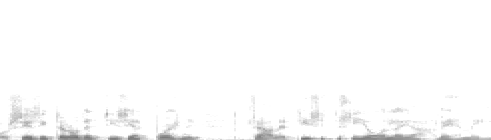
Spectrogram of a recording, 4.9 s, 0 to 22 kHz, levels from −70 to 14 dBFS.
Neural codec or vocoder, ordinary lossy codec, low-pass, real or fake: codec, 16 kHz, 2 kbps, X-Codec, HuBERT features, trained on LibriSpeech; none; 7.2 kHz; fake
